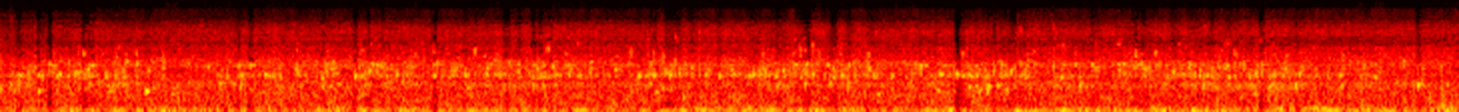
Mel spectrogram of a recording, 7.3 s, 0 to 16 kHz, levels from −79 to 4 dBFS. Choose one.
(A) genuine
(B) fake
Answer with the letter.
B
